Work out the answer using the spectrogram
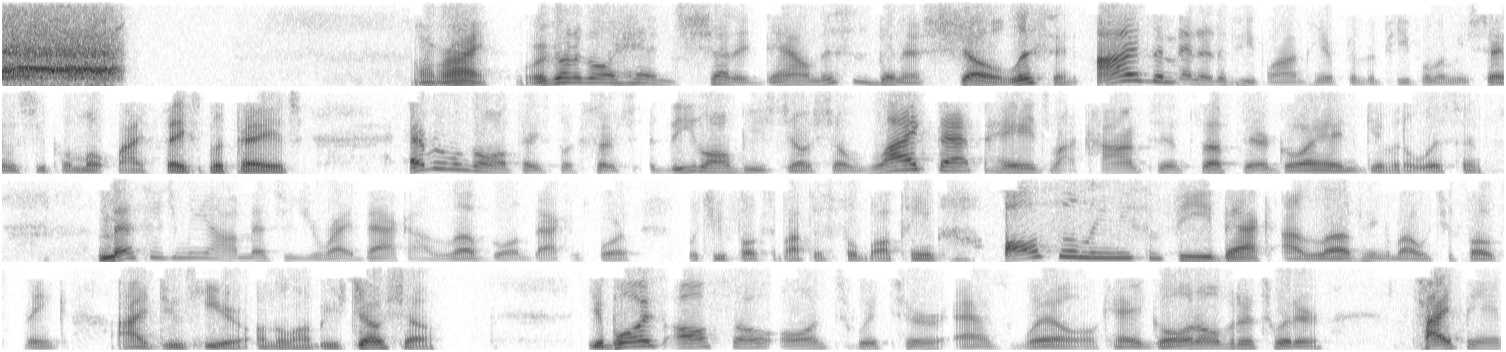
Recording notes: I take live callers!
